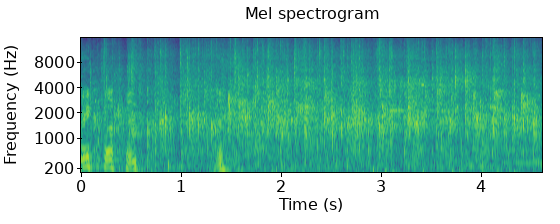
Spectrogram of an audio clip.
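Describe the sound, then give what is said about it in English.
A round of applause from a group, dense overlapping claps sustained steadily throughout, with a few voices and cheers mixed in at the start. “Round of applause”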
